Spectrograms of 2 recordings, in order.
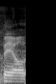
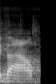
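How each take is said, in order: First: "Baal" said as BAIL; "Baal" as one long-A syllable, bayl; alternate pronunciation. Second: "Baal" said as bah-AHL; "Baal" as bah-ahl, no long A; speaker's usual pronunciation. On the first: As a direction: say "Baal" to rhyme with "sail". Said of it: "that's very good pronunciation". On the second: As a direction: say "Baal" with open ah vowels. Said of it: "I, I say Baal". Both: Shown as a demonstration.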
